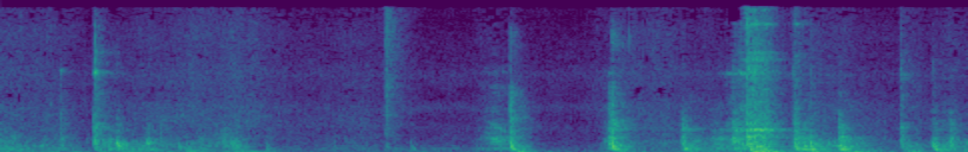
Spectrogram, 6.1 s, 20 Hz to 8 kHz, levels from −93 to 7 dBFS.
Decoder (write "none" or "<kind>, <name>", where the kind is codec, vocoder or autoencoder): none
